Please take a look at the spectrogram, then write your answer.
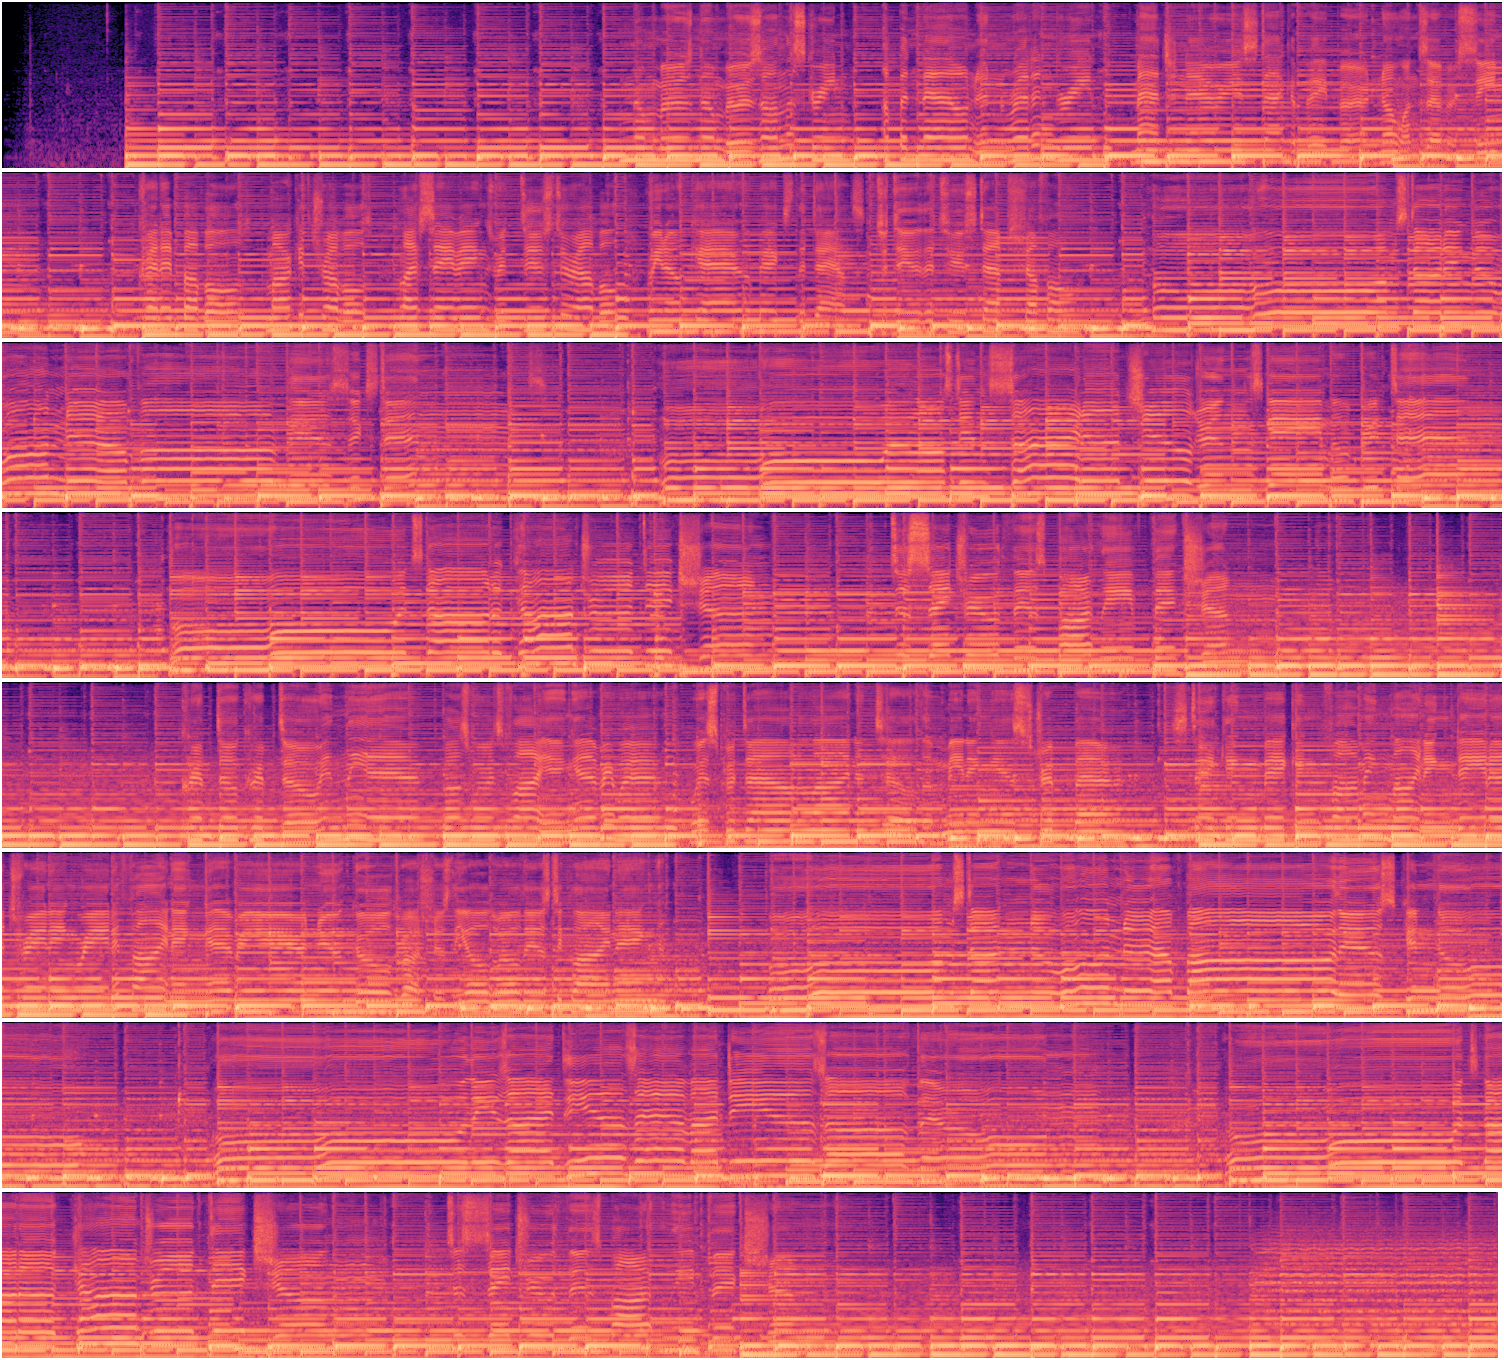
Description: List Song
